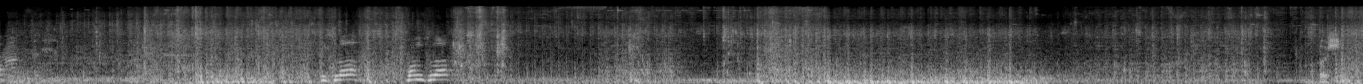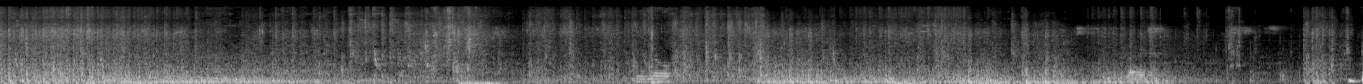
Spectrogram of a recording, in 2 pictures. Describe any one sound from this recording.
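Automatic rifles fire in rapid bursts.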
